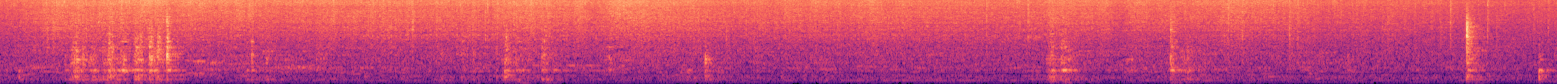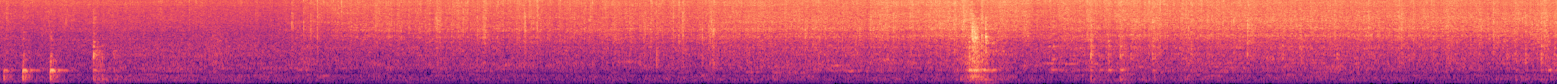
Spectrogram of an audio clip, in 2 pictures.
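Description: Diced onion, bell pepper and carrot sizzling in oil in a frying pan, and later cooked rice being stir-fried in it, with a steady hiss. A spatula stirring and scraping the pan knocks against it now and then, in a few sharp taps.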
